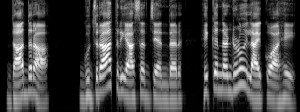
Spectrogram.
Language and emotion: Sindhi, neutral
